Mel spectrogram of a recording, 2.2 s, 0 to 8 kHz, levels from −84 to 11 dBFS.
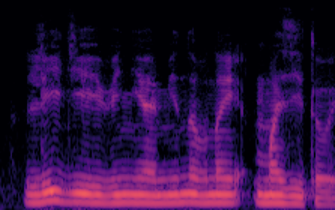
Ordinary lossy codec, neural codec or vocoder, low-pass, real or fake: MP3, 64 kbps; none; 7.2 kHz; real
